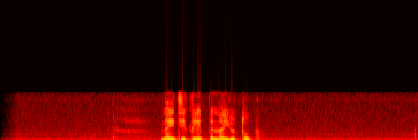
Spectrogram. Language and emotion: Russian, neutral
